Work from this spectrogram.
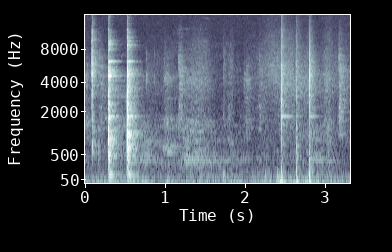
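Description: A utensil mixing butter and sugar in a bowl, with a few sharp clinks against the bowl and some softer scraping between them, close by and with no talk.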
